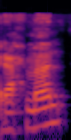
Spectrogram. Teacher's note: when you see Rahman, the ra is heavy.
